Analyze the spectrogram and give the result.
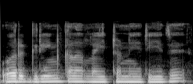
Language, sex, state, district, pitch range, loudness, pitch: Tamil, male, Tamil Nadu, Nilgiris, 125-130 Hz, -14 LUFS, 130 Hz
